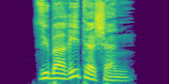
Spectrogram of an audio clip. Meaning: inflection of sybaritisch: 1. strong genitive masculine/neuter singular 2. weak/mixed genitive/dative all-gender singular 3. strong/weak/mixed accusative masculine singular 4. strong dative plural
- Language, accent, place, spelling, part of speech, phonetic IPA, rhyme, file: German, Germany, Berlin, sybaritischen, adjective, [zybaˈʁiːtɪʃn̩], -iːtɪʃn̩, De-sybaritischen.ogg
